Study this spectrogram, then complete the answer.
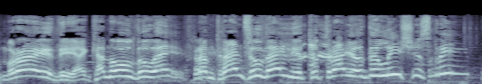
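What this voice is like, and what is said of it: Dracula-style Transylvanian accent. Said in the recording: “I'm just coming dressed as Dracula... Transylvanian?”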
